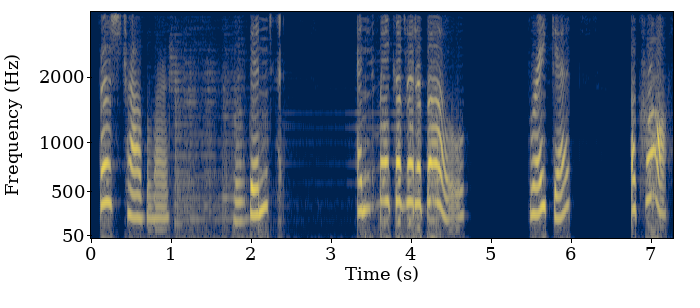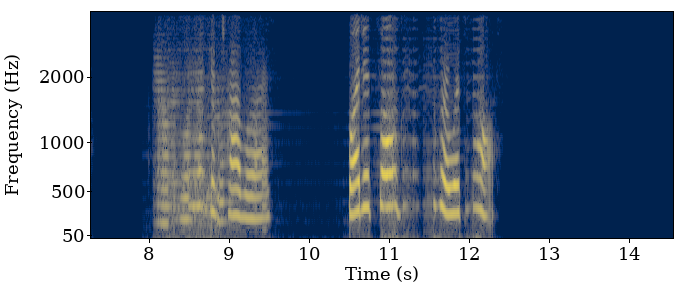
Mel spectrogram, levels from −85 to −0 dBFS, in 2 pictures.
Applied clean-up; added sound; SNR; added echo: neural separator model SepFormer WHAMR!.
